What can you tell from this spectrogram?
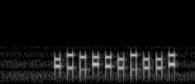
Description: DTMF, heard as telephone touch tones, dialled by machine, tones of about 50 ms. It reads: 762084344#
